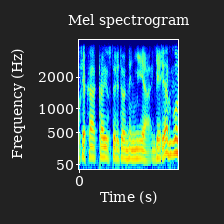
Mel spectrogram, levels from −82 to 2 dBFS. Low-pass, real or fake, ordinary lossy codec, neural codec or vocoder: 3.6 kHz; fake; Opus, 64 kbps; codec, 16 kHz, 2 kbps, FreqCodec, larger model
